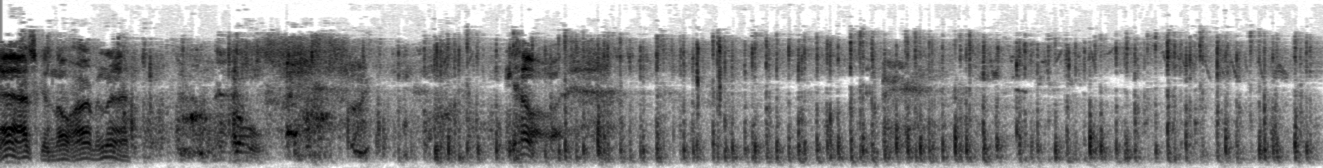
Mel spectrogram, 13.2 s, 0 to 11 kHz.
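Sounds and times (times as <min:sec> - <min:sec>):
speech: 0:00.0 - 0:03.1, 0:05.1 - 0:05.8
horses hooves clip-clopping over hard ground: 0:00.0 - 0:13.2.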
